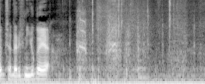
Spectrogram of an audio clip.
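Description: A seat latch clicks.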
